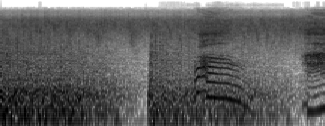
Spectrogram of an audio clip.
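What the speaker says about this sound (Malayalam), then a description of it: "വാ, നല്ല മഴ." Heavy cartoon rainstorm: steady dense rain hiss with a sharp thunder crack near the middle, fairly loud throughout, with brief character vocal sounds rising over the downpour toward the end.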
